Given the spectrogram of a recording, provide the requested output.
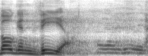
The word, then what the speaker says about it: bougainvillea: How many said bougainvillea? How many said bougainvillea? How do you say it? – Bougainvillea. – And he's from south of the border, so I'm going to say it his way because that's where it comes from.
